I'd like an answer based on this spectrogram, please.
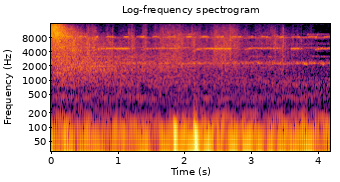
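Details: Deep rumbling drone with soft throbbing beats and faint tonal music, with no animal voices heard.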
